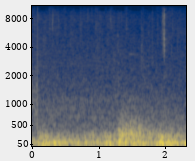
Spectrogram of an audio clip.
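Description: Outdoor thunderstorm with a steady heavy rumble of thunder and continuous rain pattering on surfaces, loud and unbroken throughout.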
